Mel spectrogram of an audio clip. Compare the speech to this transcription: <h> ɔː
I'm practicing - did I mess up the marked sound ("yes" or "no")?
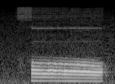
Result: no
